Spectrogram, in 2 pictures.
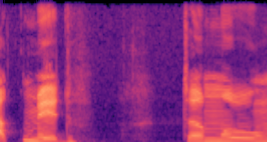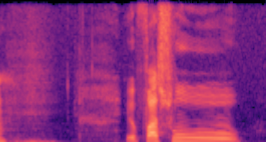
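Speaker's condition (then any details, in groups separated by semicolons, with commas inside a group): Cerebral palsy; diparetic form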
